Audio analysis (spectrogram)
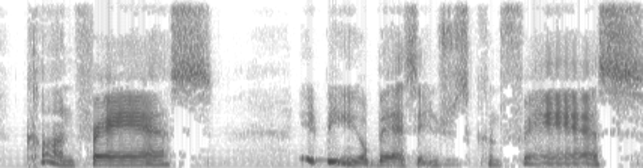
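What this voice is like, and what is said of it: Imitated Southern US accent. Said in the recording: “She had a southern accent.”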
